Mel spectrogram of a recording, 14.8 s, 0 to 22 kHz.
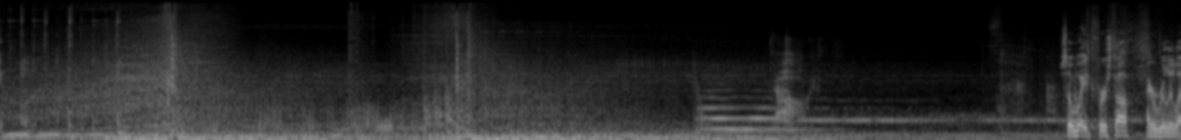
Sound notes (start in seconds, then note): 9.2 quietly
